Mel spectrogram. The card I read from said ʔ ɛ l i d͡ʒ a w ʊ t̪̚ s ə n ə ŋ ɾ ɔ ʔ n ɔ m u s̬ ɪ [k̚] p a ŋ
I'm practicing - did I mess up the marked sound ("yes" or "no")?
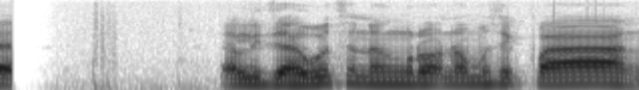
no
